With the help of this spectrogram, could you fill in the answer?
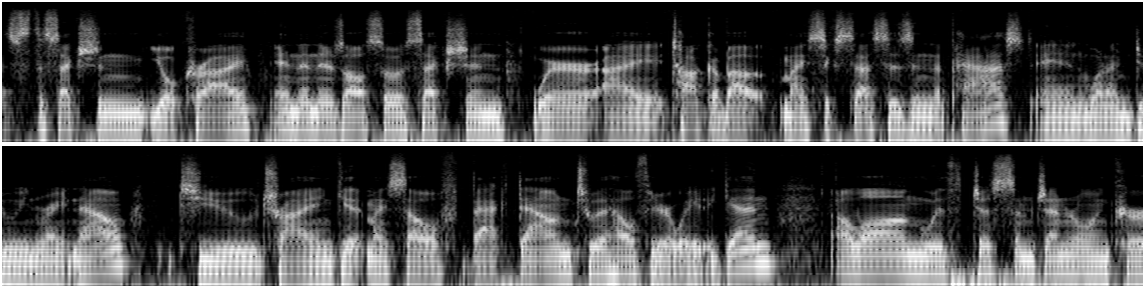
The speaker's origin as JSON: {"language": "English", "town": "Carland", "region": "Michigan", "country": "United States", "tie": "born or raised there", "lives_now": "Sarasota, United States", "said": "I grew up in Carland, and I'm a proud graduate of Ovid-Elsie High School, class of 1994."}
